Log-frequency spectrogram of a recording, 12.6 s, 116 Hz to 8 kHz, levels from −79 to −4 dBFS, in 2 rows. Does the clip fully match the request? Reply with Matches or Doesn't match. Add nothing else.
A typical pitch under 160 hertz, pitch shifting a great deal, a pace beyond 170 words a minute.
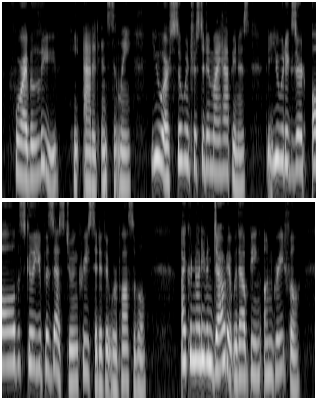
Doesn't match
